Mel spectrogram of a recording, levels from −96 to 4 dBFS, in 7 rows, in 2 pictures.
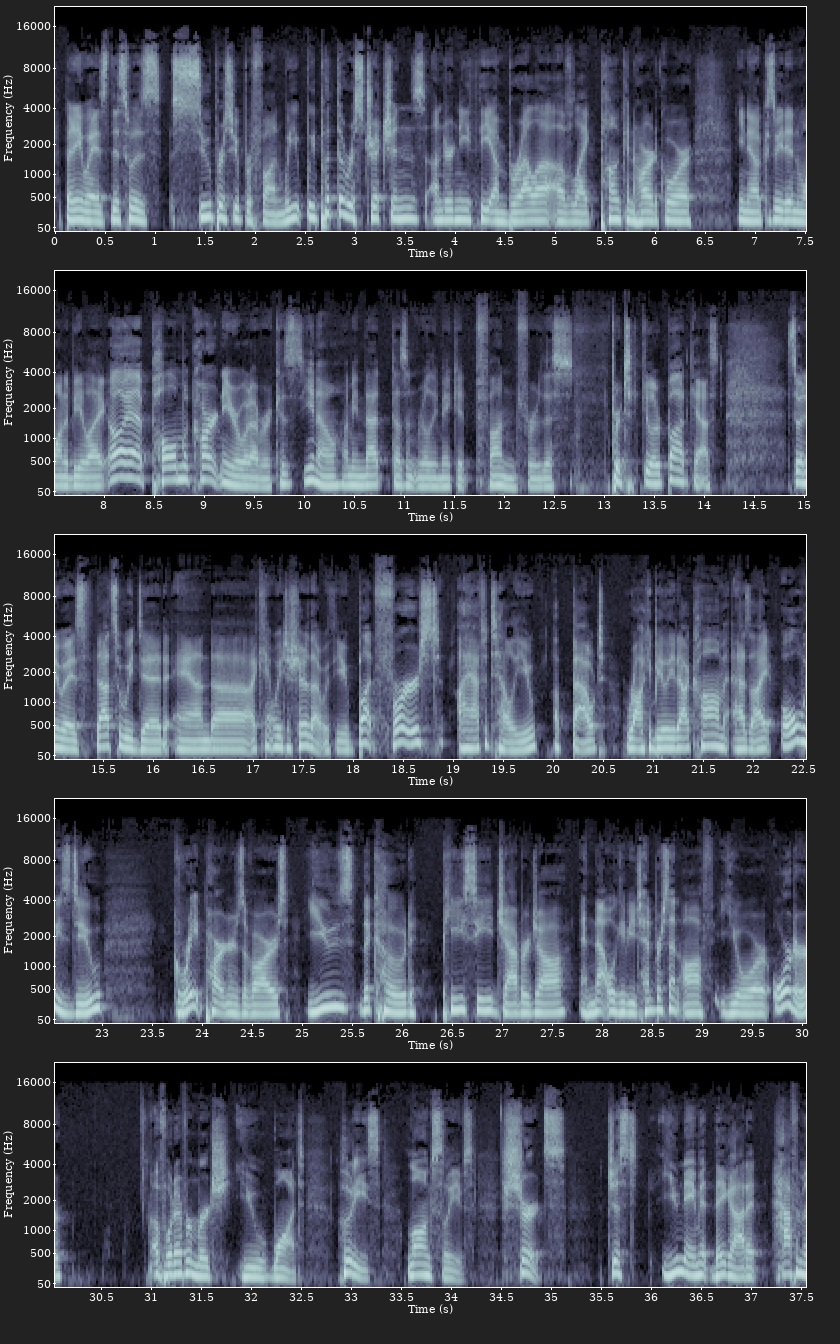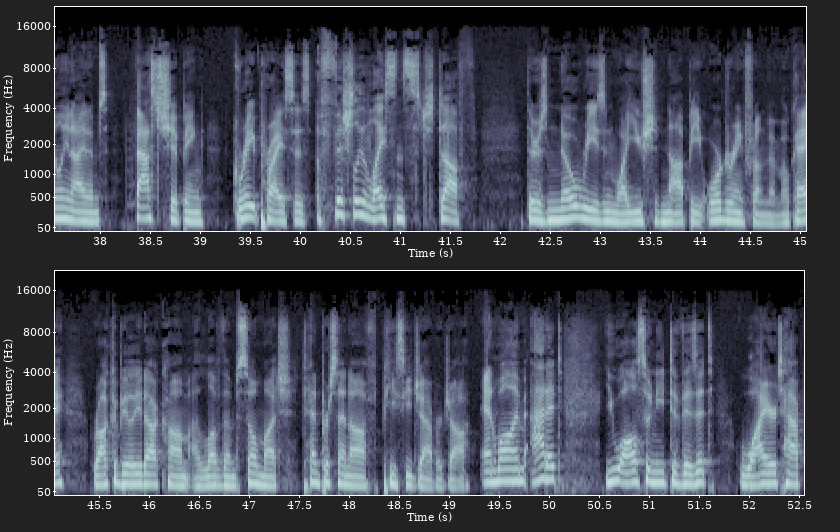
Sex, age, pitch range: male, 30-49, 120-160 Hz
